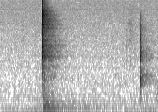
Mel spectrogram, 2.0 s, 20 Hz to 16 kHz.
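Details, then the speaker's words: Sansui AU-101 amplifier with weak left channel, switch click then a low steady hum when an open 47 filter capacitor is disconnected, gone when reconnected: mains hum from open filter capacitor. "see the noise is gone as soon as I reconnect that capacitor onto that eh so I am going to take this capacitor out there it's out there's the noise again hear it"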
